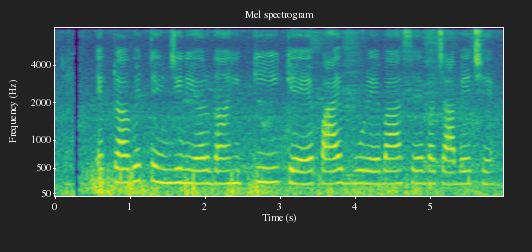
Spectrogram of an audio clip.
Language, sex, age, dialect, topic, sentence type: Maithili, female, 18-24, Bajjika, banking, statement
